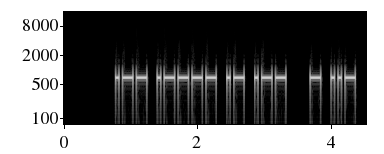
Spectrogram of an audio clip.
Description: Morse code, heard as a keyed tone, about 26 wpm, 700 Hz. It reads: W1AW TU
